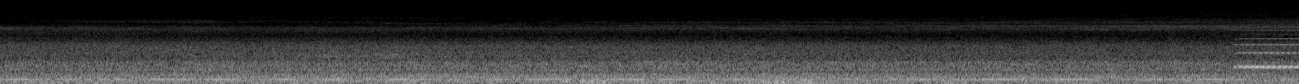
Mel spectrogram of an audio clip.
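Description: Stationary N700S Shinkansen train humming at the platform, with steady station and train noise and a low hum that pulses on and off. Near the end a steady electronic tone starts sounding.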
